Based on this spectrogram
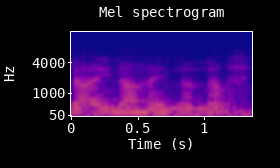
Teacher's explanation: ये वो कलम है जिसमें होंठ भी नहीं हिलाने पड़ते, ला इलाहा इल्लल्लाह का कोई मखरज होंठ से नहीं है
